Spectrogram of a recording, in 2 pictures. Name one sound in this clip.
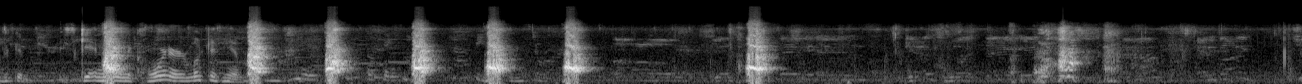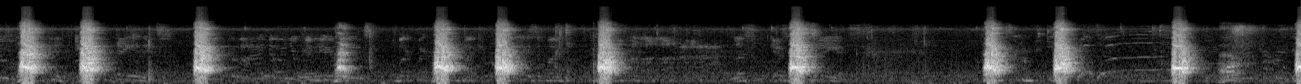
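Small dogs bark sharply, close by.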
